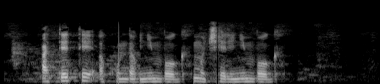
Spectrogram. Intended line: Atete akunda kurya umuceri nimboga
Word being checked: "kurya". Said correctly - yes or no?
no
